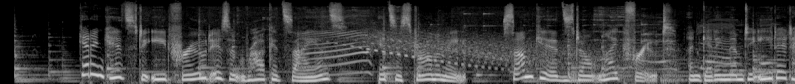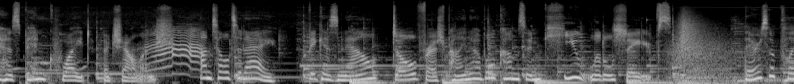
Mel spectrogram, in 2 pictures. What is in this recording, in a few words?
Commercial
